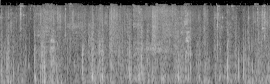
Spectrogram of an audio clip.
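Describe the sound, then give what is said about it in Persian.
A horse's hooves clip-clop in a fast, regular rhythm of many hoofbeats at a moderate level. No talking is heard. “نباید از اسبت بیای پایین. سوار شو!”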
